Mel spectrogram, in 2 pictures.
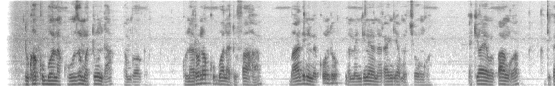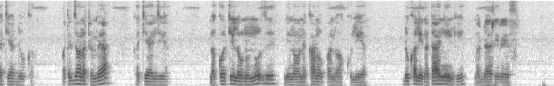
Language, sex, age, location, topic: Swahili, male, 25-35, Nairobi, finance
